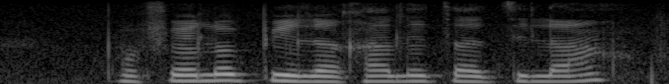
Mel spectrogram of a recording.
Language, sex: Tswana, female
